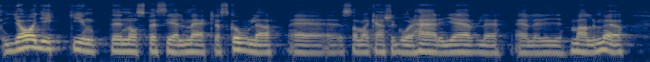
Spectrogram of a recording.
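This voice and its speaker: In a normal speaking voice, a man talks at a fairly slow pace and medium pitch with fairly even intonation and hardly any pauses. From Sweden. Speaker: real estate agent trainee. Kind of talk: casual interview.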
